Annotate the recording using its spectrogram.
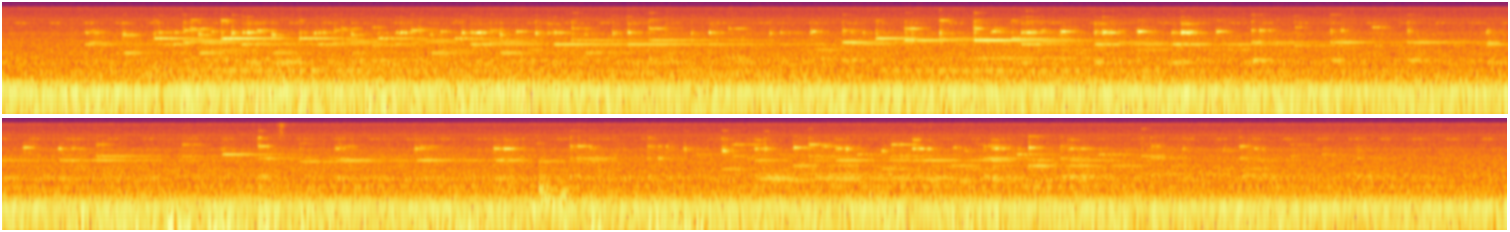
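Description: Hanging chimes brushed by hand, a faint, continuous tinkle of many small high ringing notes, thickest in the first half, thinning out, then another flurry near the end. A faint steady low hum lies underneath.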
